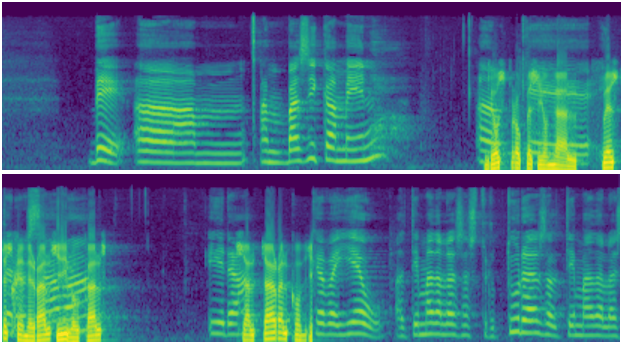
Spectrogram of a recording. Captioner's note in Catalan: veu del lector de pantalla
